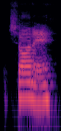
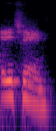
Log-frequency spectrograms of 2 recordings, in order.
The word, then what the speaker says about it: Achane: One of the top fantasy running backs, Devin, Achane. No. Achane.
